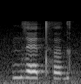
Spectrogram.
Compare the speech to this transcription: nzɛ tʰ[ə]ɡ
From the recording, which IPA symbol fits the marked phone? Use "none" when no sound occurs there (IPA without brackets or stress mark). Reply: ə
